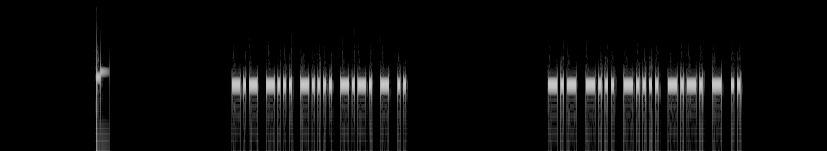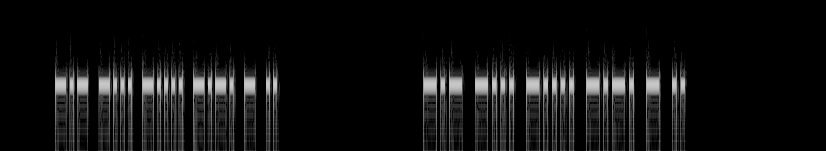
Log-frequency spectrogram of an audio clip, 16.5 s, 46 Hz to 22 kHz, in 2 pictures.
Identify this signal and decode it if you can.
Morse code, heard as a keyed tone, about 37 wpm, 700 Hz. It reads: KB6CTI KB6CTI KB6CTI KB6CTI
